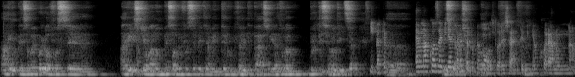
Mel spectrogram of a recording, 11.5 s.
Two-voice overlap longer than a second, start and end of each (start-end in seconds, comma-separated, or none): 8.8-10.5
